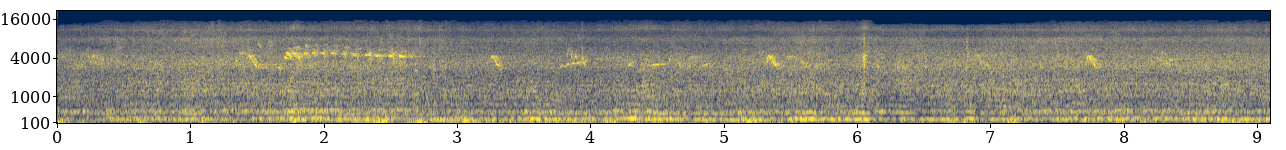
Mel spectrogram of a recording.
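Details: Dense buzzing of honey bees circling a hive entrance in February sun, GoPro Hero 7 Black close up; steady low drone throughout, several faint high birdsong notes and short chirps scattered over it.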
